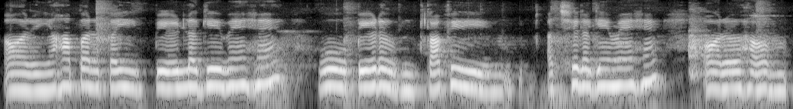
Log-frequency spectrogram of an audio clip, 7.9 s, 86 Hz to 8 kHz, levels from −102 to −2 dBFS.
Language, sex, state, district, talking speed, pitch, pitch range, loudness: Hindi, female, Rajasthan, Jaipur, 135 wpm, 210 Hz, 195-225 Hz, -16 LUFS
